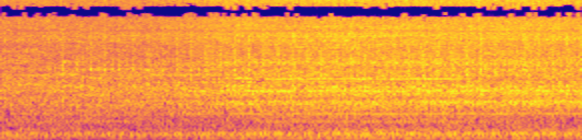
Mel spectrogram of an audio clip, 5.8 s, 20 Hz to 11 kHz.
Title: AMC 360 tapping noise. 1984 Jeep Grand Wagoneer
